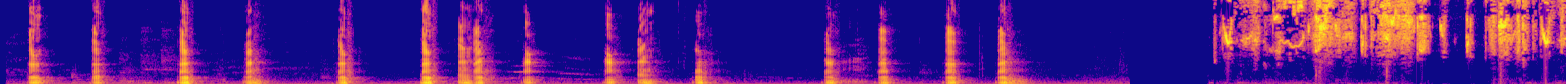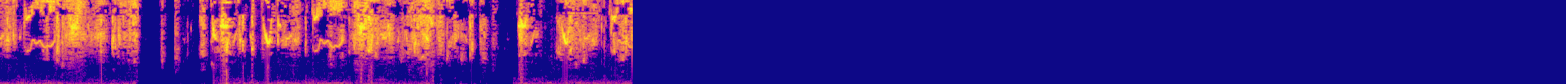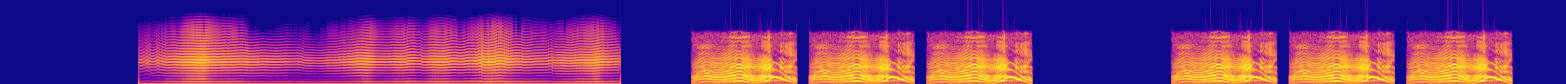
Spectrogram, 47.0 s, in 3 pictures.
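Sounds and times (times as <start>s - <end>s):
loud wavering pitched call: 12.2s - 22.0s
mosquitoes buzzing: 32.7s - 37.6s.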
